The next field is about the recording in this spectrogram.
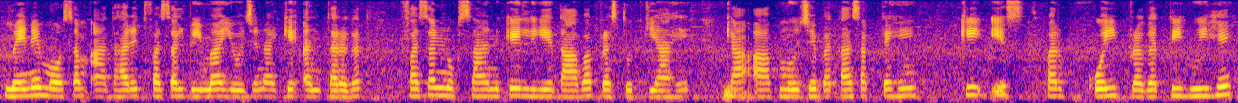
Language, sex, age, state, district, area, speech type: Hindi, female, 18-30, Madhya Pradesh, Harda, rural, read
